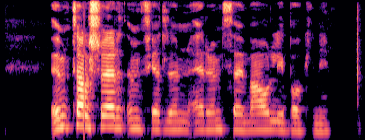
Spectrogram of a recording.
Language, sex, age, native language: Icelandic, male, 15, Icelandic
